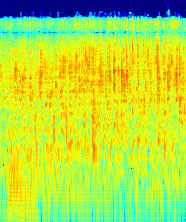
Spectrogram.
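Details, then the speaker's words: Dempster windmill water pump with trouble holding prime, air spraying out: irregular gushing and spitting water with uneven surges instead of steady flow; pump sucking air and losing prime. "It It stopped pumping by the time we got out the driveway the other day, but the other day it wasn't windy, so we didn't get to see it do anything, unfortunately. So, see, we're we're stuck in air right now."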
